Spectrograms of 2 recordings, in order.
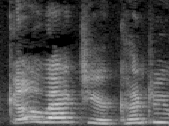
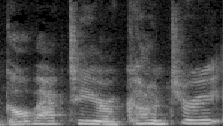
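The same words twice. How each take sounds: First: Much higher, disbelieving repeat; incredulous. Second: Imitating a rude woman, lightly; a hint of a hostile lady; mild mock insult. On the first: Retold or imitated. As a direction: echo the insult in disbelief. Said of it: "I was like, "What?". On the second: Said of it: "She was all like".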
